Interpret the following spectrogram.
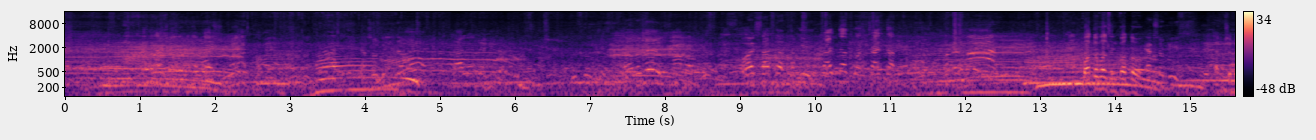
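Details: Improved-breed dairy cows and calves at the Ambari cattle market in Dinajpur, Bangladesh: low, drawn-out moos rise and fall several times amid a busy crowd of bargaining voices, with some vehicle noise in the background.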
